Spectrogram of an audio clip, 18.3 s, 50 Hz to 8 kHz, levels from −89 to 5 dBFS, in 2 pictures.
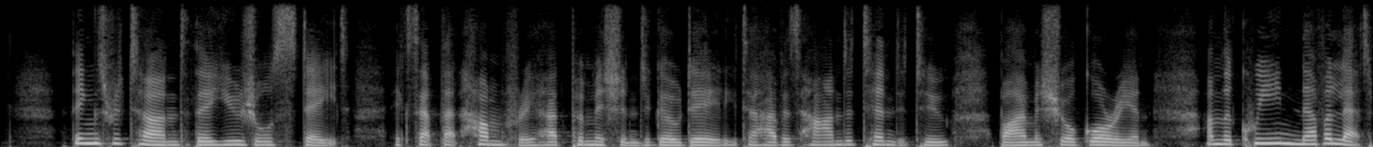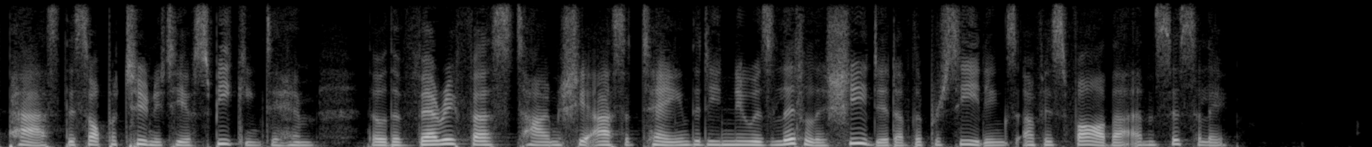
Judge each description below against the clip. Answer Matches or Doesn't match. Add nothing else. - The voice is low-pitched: Doesn't match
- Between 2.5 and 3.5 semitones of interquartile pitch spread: Matches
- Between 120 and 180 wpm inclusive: Doesn't match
